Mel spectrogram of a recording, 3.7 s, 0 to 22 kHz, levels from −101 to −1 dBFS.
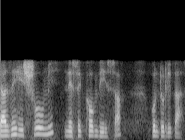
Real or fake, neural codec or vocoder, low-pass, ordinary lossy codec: fake; codec, 16 kHz in and 24 kHz out, 0.8 kbps, FocalCodec, streaming, 65536 codes; 3.6 kHz; none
